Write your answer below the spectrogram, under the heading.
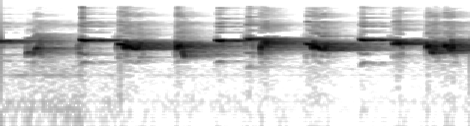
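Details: Sooty-headed bulbul singing its lively ropel song, an unbroken sequence of fluty whistles that flick upward and slur down, about three notes per second, clean and close.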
